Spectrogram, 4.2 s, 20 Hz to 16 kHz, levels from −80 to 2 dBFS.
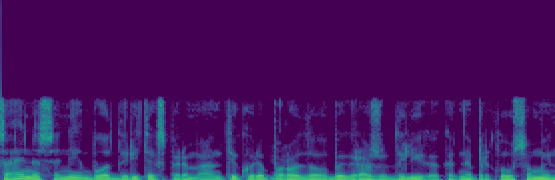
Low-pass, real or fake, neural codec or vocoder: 7.2 kHz; real; none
